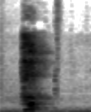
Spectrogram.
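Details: A young child's hiccup during a phonics lesson on a day with hiccups: a single sudden, sharp hiccup followed by a faint breathy after-sound.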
